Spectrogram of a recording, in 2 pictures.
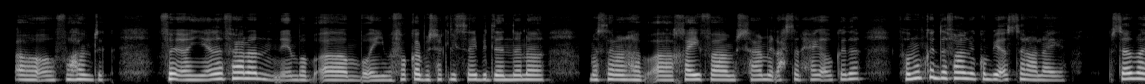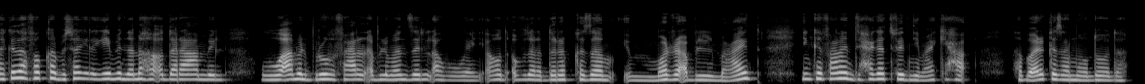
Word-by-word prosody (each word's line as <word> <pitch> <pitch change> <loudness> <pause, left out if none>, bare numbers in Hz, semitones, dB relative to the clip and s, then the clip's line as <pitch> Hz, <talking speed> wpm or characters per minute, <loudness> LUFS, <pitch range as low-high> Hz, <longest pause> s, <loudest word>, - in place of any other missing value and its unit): آه، 210 -3 0
آه، - - -4
فهمتِك، 220 0 -2 0.4
ف - - -17
يعني 210 -3 +3
أنا 250 +1 +5
فعلًا 255 -6 +2
بابقى 200 -1 0
ب - - -11
يعني 190 +3 -2
بافكر 230 +4 -1
بشكل 230 +1 -3
ثابت 225 -1 -1
زي 215 - +4
إن 210 0 +1
أنا 220 0 +1 0.4
مثلًا 220 -1 +1
هابقى 205 0 -1
خايفة 220 0 +2
مش 210 +1 -6
هاعمل 215 -1 -1
أحسن 210 +1 -6
حاجة 220 0 -4
أو 200 - -5
كده، 255 +4 -2 0.3
فممكن 290 +5 +2
ده 285 - +3
فعلًا 280 -1 +4
يكون 250 -2 -1
بيأثر 230 +1 0
عليَّ، 200 -2 -3 0.4
بس 260 - -7
أنا 260 - +7
بعد 250 -2 +3
كده 290 +4 +5
هافكر 285 0 +2
بشكل 260 +2 0
إيجابي 250 +1 +1
إن 240 -2 +2
أنا 235 0 +1
هاقدر 230 +1 -1
أعمل 225 -2 0 0.4
وأعمل 220 +2 +3
prova 240 0 +4
فعلًا 225 0 -1
قبل 220 +1 -2
ما 215 0 -1
أنزل، 225 0 -1
أو 195 -2 -7
يعني 185 0 -8
أقعد 215 +1 -3
أفضل 215 +1 -5
أتدرب 215 +2 -2
كذا 220 -3 0
مَرّة 190 +4 0
قبل 200 +2 -2
الميعاد، 200 +7 0 0.4
يمكن 255 +1 +2
فعلًا 260 +2 +4
دي 235 -4 -2
حاجة 245 +1 +2
تفيدني، 230 -4 0
معاكِ 200 +3 -7
حق، - - -5 0.4
هابقى 200 -2 +1
أركز 230 +1 +1
على 210 - 0
الموضوع 200 0 -2
ده. 185 0 -8
220 Hz, 180 wpm, -23 LUFS, 205-240 Hz, 0.4 s, أنا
